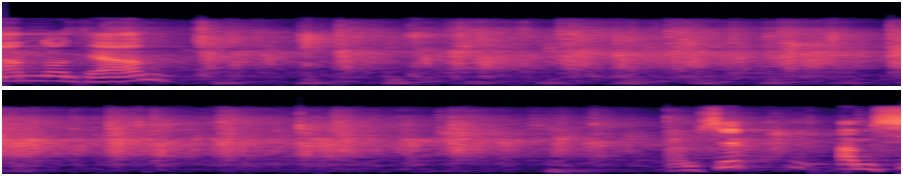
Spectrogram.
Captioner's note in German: Beifall bei der SPD, der LINKEN und der FDP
